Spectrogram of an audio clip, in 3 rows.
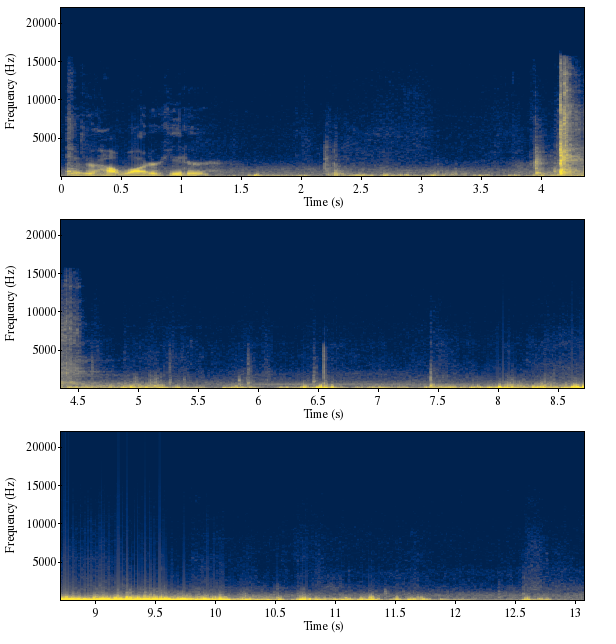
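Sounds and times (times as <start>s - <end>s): wind buffeting microphone: 0.8s - 13.0s.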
